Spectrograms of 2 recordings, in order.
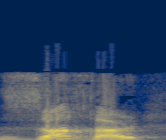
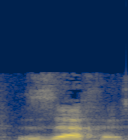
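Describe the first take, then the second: First: The word is said with 'ah' vowels. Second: The word is said with 'eh' vowels. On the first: The speaker calls it wrong. "it's definitely not Zachar" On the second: The speaker calls it right. "He actually read it"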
